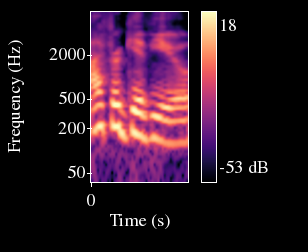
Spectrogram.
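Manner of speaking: acted-out, smug, self-satisfied, oozing smugness. Retelling a scene where Jamie forgives Lord Grey: imitating smug Jamie. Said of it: "He's so smug. He's like".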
